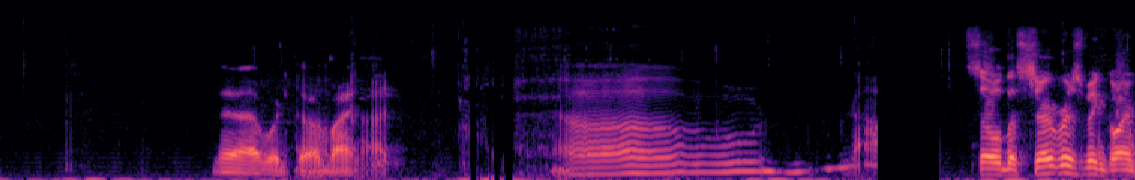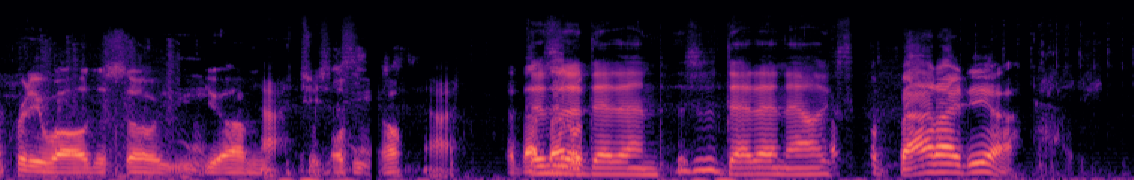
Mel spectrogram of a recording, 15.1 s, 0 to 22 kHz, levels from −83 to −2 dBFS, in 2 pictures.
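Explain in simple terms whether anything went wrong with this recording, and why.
Three short silences break the audio, most likely from a Bluetooth dropout, where sound sent wirelessly to headphones arrives too late and is discarded. From 3.12 to 3.42 s there are several brief gaps, the longest about 58 ms. From 5.84 to 6.27 s the sound vanishes for about 0.42 s, and at 10.03 s it drops out for about 44 ms. Unlike a pause or a glitch that repeats sound, the audio comes back further along, as if it had kept playing.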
